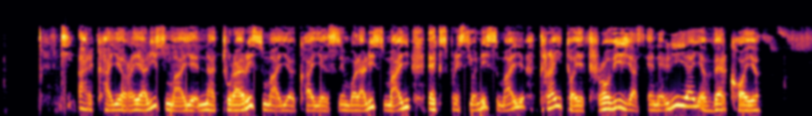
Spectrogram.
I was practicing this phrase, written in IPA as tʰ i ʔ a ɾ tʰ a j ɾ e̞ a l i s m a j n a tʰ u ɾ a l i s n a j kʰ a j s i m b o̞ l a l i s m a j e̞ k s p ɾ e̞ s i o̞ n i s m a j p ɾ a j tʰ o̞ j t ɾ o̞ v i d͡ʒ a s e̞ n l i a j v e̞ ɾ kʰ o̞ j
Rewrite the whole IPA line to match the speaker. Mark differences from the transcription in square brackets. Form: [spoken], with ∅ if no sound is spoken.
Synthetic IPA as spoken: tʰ i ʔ a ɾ [kʰ] a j ɾ e̞ a l i s m a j n a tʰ u ɾ a l i s [m] a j kʰ a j s i m b o̞ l a l i s m a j e̞ k s p ɾ e̞ s i o̞ n i s m a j [t] ɾ a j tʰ o̞ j t ɾ o̞ v i d͡ʒ a s e̞ n l i a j v e̞ ɾ kʰ o̞ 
